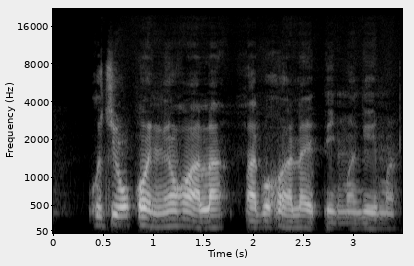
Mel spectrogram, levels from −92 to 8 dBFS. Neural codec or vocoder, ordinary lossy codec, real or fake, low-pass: codec, 44.1 kHz, 7.8 kbps, Pupu-Codec; none; fake; 19.8 kHz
